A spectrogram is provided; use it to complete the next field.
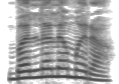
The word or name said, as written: ಬಲ್ಲಲಮರ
